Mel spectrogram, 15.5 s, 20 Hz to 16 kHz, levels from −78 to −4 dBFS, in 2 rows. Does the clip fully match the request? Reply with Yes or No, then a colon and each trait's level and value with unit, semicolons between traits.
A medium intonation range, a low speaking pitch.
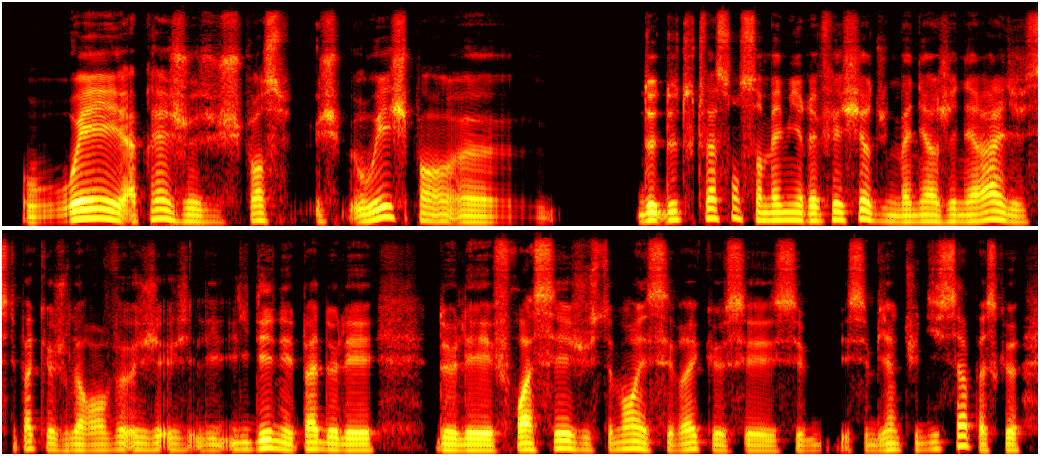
Yes: average, 4.2 semitones; low, 105 Hz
